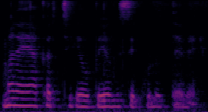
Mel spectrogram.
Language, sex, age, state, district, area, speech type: Kannada, female, 45-60, Karnataka, Mandya, rural, spontaneous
